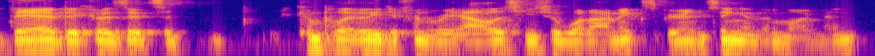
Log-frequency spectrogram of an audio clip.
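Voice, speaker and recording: An Australian man in a casual interview, talking reflectively and thinking aloud with many pauses and fillers. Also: on the low side, steady tone, fairly bright tone, slight background noise. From Australia (Melbourne). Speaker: guest, stylist and photographer.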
